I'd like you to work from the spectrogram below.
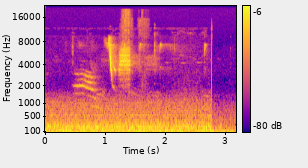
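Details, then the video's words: A plump mackerel tabby cat gives a couple of short, nasal meows, the second rising then falling, near a mountain trail at Namhansanseong, early morning, foggy and dewy, over a low outdoor rumble and a sharp click; seemingly waiting for food. "근처에서 고양이 우는 소리가 들립니다."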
